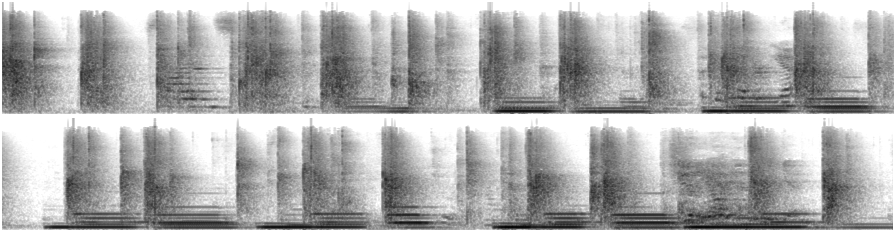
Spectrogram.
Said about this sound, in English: So if you could clap with me, so do what I do. So we're going to leave a space and we're going to clap twice. So space.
